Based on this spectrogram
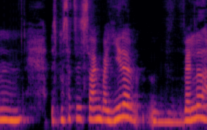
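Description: An unremarkable speaking voice carries fairly even intonation here. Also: woman. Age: 20s. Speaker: new mother, childcare consultant. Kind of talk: casual interview.

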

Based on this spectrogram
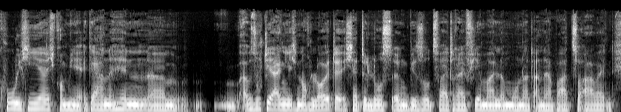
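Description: The woman's pitch is very deep and low. She keeps a moderate pace. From western Germany, small town. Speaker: club owner and industry association head. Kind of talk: interview.

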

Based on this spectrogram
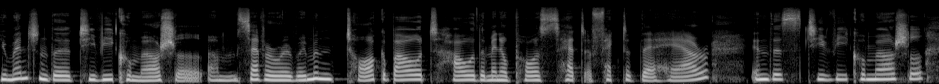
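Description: A woman with a German accent speaks fairly slowly in a dark, mellow tone at a fairly high pitch with ordinary variation, recorded very clean, dry and close, with a silent background and no echo. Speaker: podcast host. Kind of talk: interview.

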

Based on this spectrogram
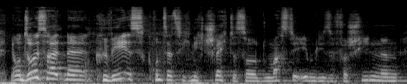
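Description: A man speaks with ordinary pitch variation. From Franconia (Rhön), Germany. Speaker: sommelier and podcast co-host. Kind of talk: casual chat.

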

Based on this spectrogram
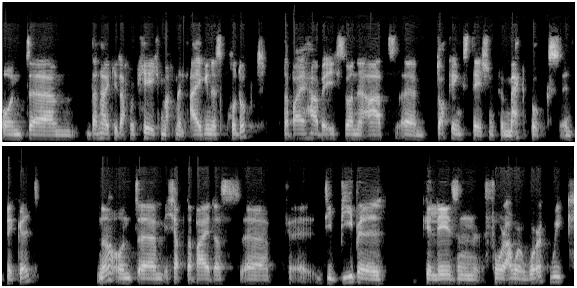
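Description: A man at a fairly slow pace, very even in loudness, with a dry, close sound and no echo. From Guatemala. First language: Spanish (speaking German). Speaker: online retailer. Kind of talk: casual interview.

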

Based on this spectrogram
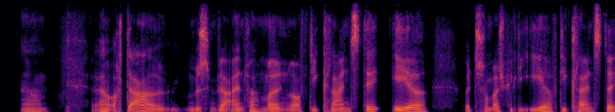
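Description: A man talks at a moderate pace in a medium pitch. It is a normal speaking voice. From Berlin, Germany. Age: 50s. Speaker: geopolitical expert and speaker. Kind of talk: interview.

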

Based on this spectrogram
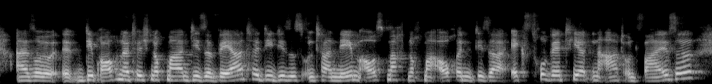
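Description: This woman has a normal speaking voice at a medium pitch, with fairly even intonation. She talks at a moderate pace with hardly any pauses. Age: 30s. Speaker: brand strategy designer. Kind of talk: interview conversation.

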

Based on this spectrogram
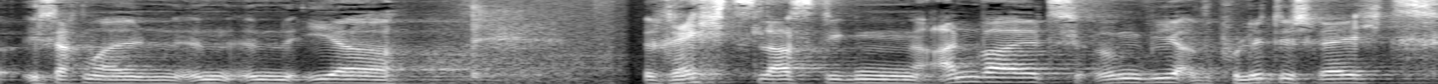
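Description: The speech moves at a very slow pace with fairly even intonation over noticeable background noise. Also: man. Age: 40s. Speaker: film director. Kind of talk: casual interview. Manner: hesitant, many fillers.

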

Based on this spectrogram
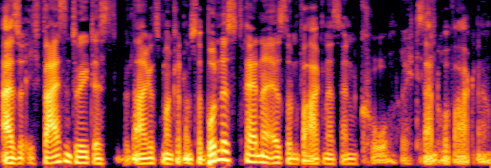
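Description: A man's unremarkable speaking voice, fairly low in pitch, with lively intonation at a fairly quick pace and a dry, close sound with no echo. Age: 20s. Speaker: football podcast co-host. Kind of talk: casual chat.

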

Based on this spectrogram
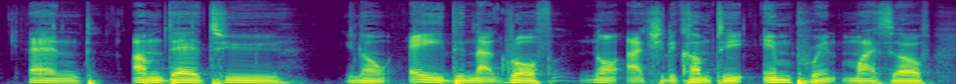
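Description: On a very clean recording with a silent background, a man with a London accent speaks at a very deep, low pitch and a very slow pace, with hardly any pauses, fairly even intonation, and a dry, close sound with no echo. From Cameroon, grew up in London. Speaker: choreographer. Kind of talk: interview.

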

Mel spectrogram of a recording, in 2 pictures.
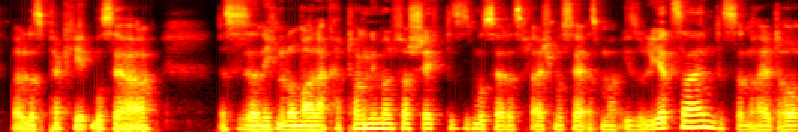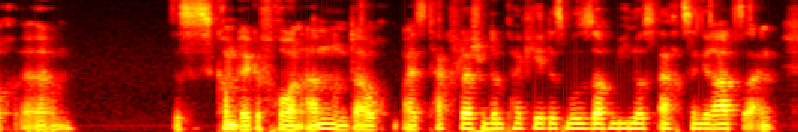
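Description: On a very clean recording with a silent background, a man's somewhat breathy voice sits fairly low in pitch, with fairly even intonation and a moderate pace. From northern Germany, Lower Saxony (Elbmarsch near Lüneburg). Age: 20s. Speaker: farmer. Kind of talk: interview.

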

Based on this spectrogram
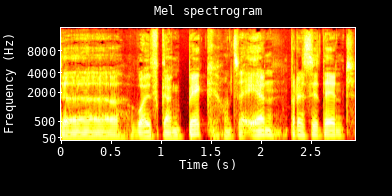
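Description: A man speaks very slowly, his very deep, low voice dark and mellow in tone. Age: 60s. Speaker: longtime sports club member and handball coach. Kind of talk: podcast interview. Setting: studio.

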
